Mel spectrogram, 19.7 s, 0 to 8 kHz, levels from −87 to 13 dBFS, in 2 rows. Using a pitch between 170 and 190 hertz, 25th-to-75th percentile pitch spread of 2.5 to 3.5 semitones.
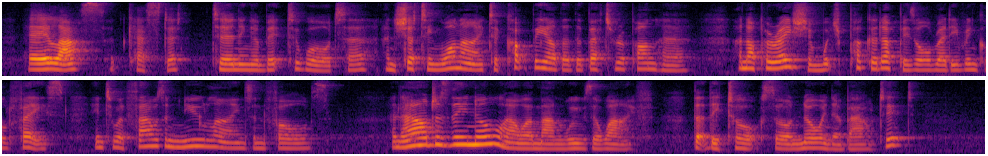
No: medium, 185 Hz; average, 4.9 semitones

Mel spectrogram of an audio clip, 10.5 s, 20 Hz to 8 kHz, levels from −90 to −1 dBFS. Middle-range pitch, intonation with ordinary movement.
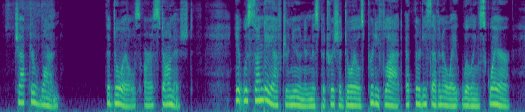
Yes: medium, 150 Hz; average, 4.2 semitones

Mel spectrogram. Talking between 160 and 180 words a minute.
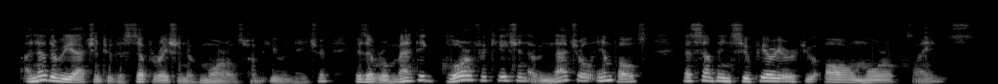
No: average, 145 wpm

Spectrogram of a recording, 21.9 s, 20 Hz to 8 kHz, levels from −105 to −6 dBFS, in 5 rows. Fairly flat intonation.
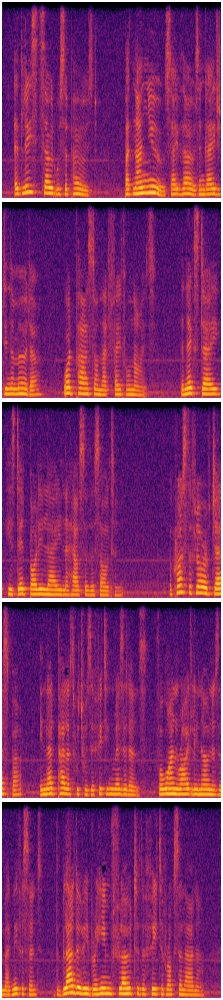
Yes: narrow, 2.2 semitones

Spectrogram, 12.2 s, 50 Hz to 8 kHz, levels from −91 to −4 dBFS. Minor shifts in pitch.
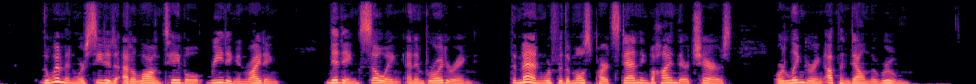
No: average, 3.3 semitones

